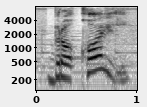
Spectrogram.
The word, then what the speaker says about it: broccoli: Ang bigas sa salitang yan ay broccoli. Broccoli. Sarap nung ulam. Merong halong brocoli. Yun yung karaniwang naririnig natin sa mga kapwa nating Pilipino. Subalit ang tamang bigkas sa salitang ito ay pakinggan ninyo. Broccoli. Ulitin ko.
